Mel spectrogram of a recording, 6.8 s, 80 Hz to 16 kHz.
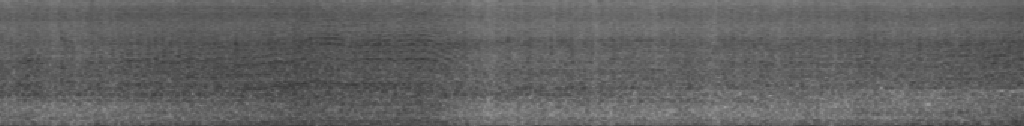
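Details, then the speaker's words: Suburban 6.2 Detroit diesel just after 25°F cold start on manual glow plug button, smoking heavily: steady low diesel clatter at fast cold idle, even beat, no misses; sound cold running. "But yeah, she's cold if you can't tell. She's smoking like a son of a gun. You can hear all that mechanical stuff in the engine, dude."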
